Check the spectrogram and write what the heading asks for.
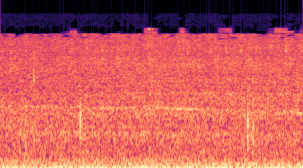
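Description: Car engine idling with a steady low rumble.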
